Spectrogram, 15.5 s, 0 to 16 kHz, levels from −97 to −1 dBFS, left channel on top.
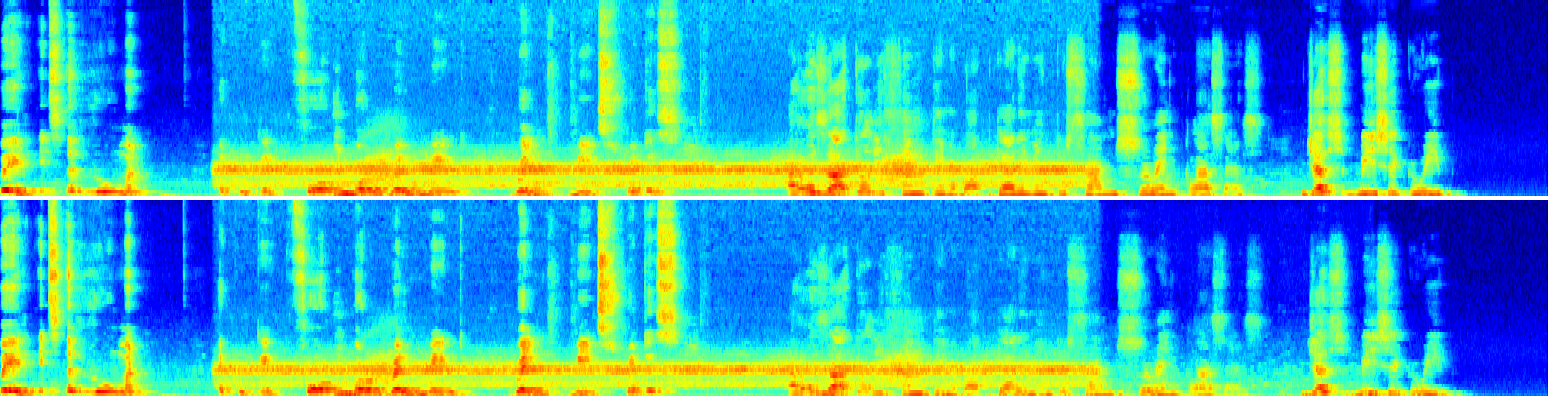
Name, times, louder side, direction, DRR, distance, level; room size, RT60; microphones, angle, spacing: voice 1, 0.0-1.4 2.2-2.7 3.1-4.7 5.1-6.8, right 2 dB, 60° right, 0.6 m, -20 dB
sound 1, 2.1-11.0, left 1 dB, 15° left, 0.3 m, -26 dB
voice 2, 7.9-12.4 13.0-14.5, left 3 dB, 75° left, 0.5 m, -23 dB
2.9 x 2.2 x 2.4 m
head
